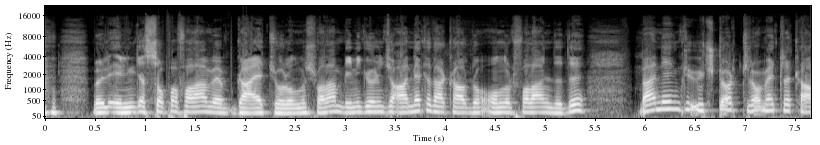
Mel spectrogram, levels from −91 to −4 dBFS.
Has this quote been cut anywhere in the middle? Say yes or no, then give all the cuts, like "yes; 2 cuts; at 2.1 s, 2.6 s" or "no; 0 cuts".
no; 0 cuts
